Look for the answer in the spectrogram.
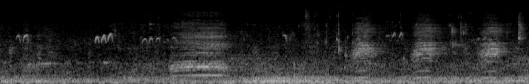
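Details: Mother duck taking ducklings to eat on a rural farm: a couple of raspy quacks near the middle, scattered high chirping peeps from young ducklings, steady low background noise.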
